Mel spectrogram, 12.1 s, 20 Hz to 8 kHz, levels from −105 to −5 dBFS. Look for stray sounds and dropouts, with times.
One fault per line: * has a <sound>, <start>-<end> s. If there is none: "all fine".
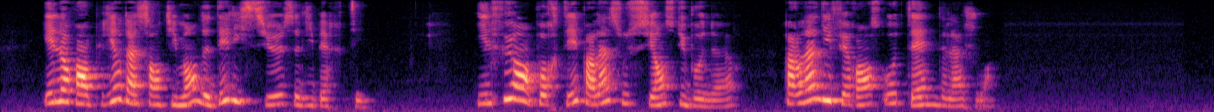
all fine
